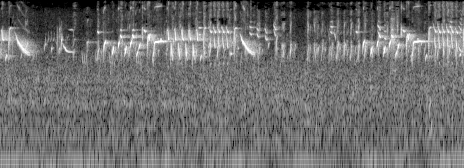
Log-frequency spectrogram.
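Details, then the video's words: European goldfinch song, loud and close: rapid tinkling, twittering phrases of high chirps and buzzy trills, with quick sweeping notes and short pauses between bursts; no other sounds. "The finest goldfinch chirps and songs for listening and training birds"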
